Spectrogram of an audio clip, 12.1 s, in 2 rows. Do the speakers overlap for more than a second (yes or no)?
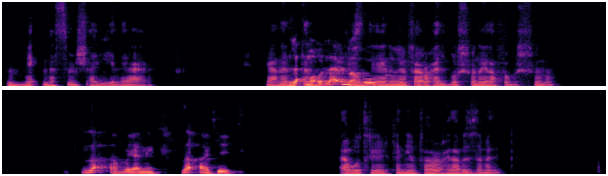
yes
